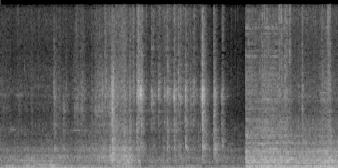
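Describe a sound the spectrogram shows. Rocks and gravel clatter and crash into a truck bed.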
